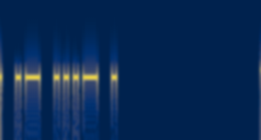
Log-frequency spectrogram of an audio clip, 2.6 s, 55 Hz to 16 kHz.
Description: Morse code, heard as a keyed tone, about 25 wpm, 700 Hz. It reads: AVE
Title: Top 100 Words 25wpm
